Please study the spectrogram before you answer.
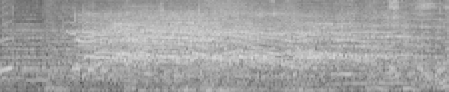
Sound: cheering

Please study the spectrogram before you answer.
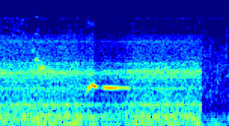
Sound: whistles

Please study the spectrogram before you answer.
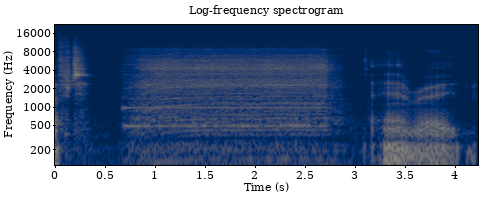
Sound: machine buzzing

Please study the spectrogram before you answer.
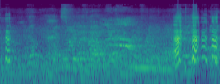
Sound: laughing; crowd chattering; laughing

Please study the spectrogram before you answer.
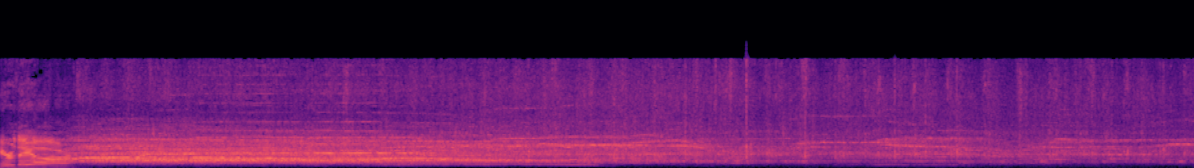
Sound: applause and Cheering

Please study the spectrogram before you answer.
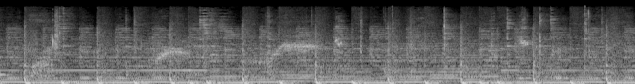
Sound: dad mimicking fingerboard whooshing

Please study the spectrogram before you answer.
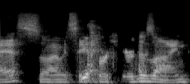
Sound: chuckles

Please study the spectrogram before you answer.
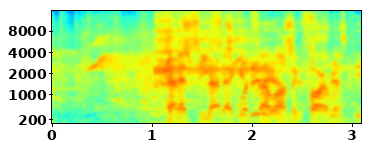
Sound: mumbles

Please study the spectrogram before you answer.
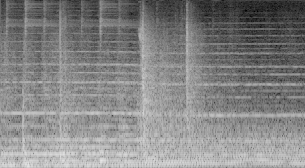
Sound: door opened

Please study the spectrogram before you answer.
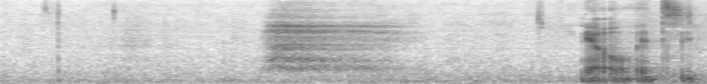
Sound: Caitlin sighs

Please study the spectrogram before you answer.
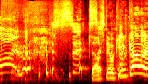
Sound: laughs

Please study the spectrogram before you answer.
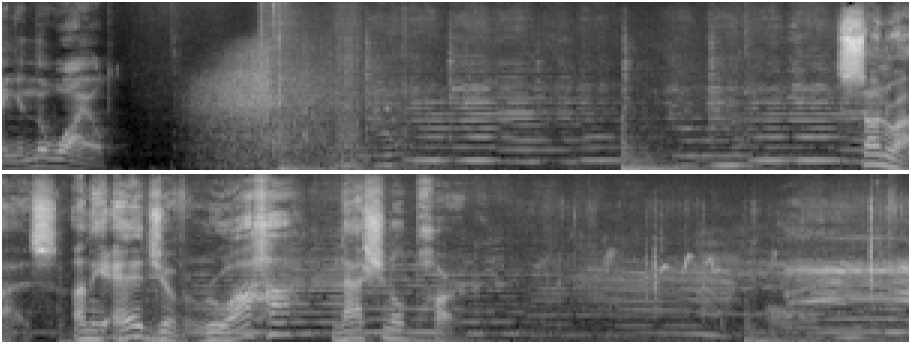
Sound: voice-over

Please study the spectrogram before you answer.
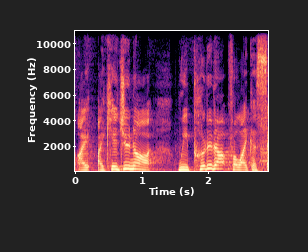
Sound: foreign language

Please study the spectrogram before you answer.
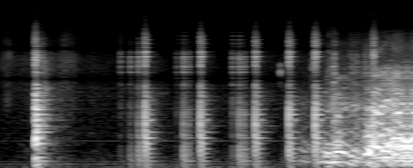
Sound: tapping

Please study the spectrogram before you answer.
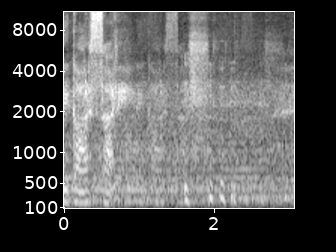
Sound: giggling

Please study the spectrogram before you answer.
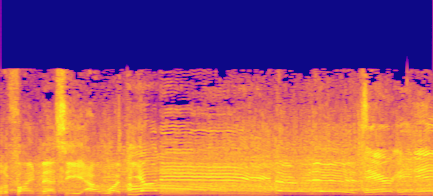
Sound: cheering

